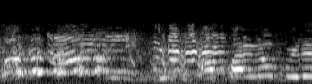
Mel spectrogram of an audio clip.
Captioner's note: γέλιο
